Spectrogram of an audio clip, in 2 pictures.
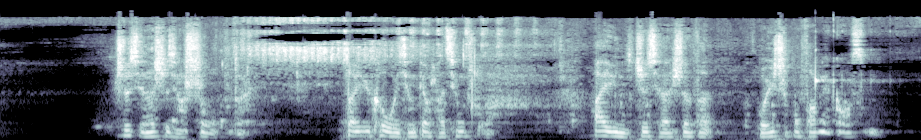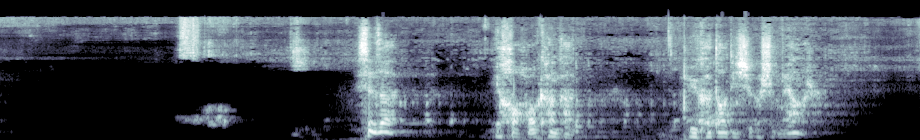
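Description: A young man speaks calmly and firmly, close by.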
